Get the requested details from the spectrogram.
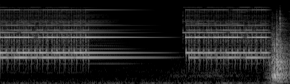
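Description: A telephone bell rings in two bright, metallic bursts, its tone lingering and fading in the short gap between them; loud, with no voices.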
